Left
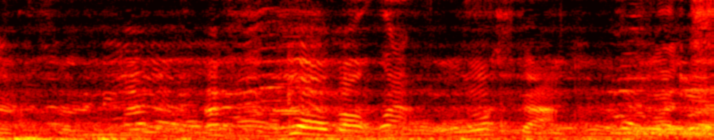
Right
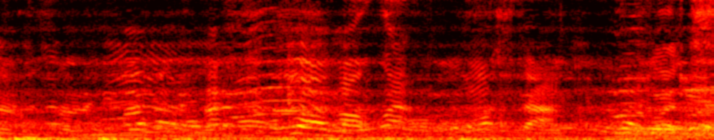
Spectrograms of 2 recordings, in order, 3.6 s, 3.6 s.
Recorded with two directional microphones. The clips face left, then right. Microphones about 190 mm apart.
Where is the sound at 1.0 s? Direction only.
45° left (ahead or behind).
